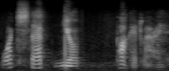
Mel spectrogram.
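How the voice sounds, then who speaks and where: A man's voice: mid-range voice, very animated, normal speed, pushed and bright, breathy edge, heavily acted. A man playing a desperate, anxious professor in a 1940s radio drama, stammering and pleading. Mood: panicked. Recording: muffled, dry old radio recording.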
